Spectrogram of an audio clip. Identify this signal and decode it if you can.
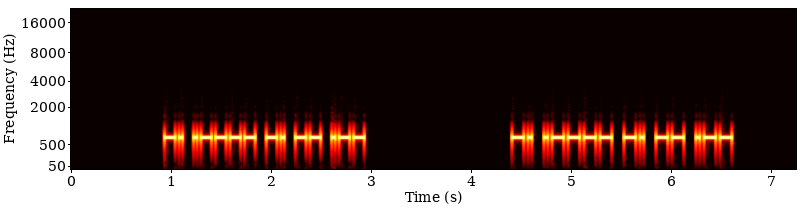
Morse code, heard as a keyed tone, about 30 wpm, 700 Hz. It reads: N1NMW N1NMW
